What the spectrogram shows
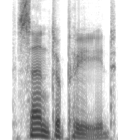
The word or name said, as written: centipede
